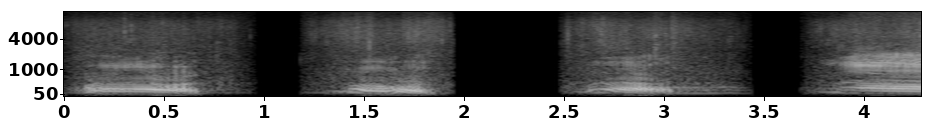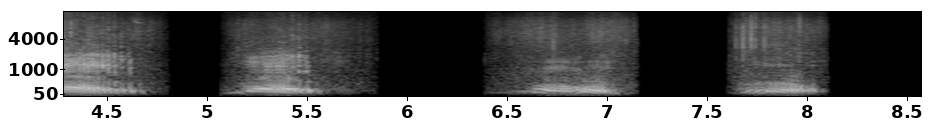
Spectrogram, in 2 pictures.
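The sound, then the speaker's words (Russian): European bison (wisent) grunting: seven deep, rough, drawn-out grunts at an even pace, each separated by a short silence. “Зубр.”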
